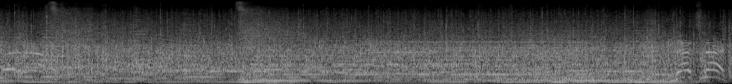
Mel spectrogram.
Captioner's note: fanfare; cheers and applause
